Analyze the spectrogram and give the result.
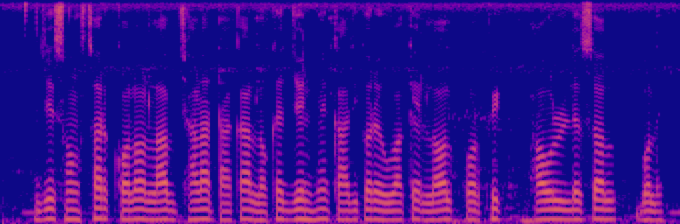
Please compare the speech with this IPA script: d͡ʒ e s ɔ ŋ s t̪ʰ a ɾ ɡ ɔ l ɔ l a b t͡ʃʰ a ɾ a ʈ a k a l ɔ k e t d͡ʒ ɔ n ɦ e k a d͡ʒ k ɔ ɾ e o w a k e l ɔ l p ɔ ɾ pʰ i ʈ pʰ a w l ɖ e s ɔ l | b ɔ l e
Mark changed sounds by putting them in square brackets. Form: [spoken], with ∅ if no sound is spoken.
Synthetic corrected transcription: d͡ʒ e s ɔ ŋ s t̪ʰ a ɾ [k] ɔ l ɔ l a b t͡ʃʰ a [ɽ] a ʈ a k a l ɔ k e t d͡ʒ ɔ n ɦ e k a d͡ʒ k ɔ ɾ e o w a k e l ɔ l p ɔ ɾ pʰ i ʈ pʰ a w l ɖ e s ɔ l | b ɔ l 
